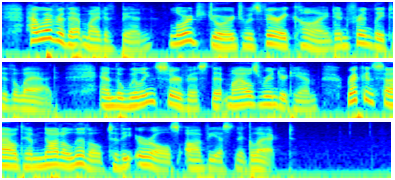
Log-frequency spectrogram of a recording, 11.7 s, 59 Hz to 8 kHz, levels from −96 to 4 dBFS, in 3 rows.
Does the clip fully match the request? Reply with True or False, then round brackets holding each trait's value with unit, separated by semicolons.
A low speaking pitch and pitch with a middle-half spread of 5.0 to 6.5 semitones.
False (170 Hz; 5.4 semitones)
